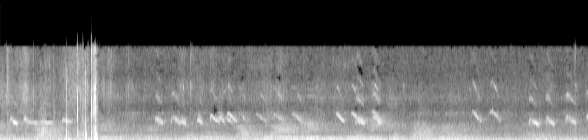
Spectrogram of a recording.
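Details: Young chickens peep in a crowded chorus of brief, high, falling notes; a couple of loud clattering knocks early on, then the chicks' calls continue over a constant low hum.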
